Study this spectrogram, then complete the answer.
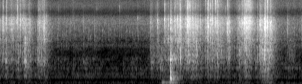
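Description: Bomba dough sizzles and crackles as it fries in hot oil, a busy frying hiss that quiets briefly in the middle before surging again, with no one talking.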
